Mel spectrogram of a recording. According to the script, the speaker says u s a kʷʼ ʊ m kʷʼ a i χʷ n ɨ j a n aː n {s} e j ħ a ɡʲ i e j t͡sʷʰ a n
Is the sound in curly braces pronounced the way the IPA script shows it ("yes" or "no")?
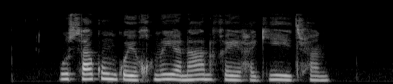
no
